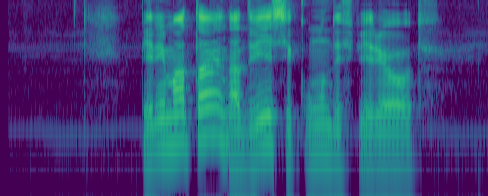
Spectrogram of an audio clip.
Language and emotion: Russian, sad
